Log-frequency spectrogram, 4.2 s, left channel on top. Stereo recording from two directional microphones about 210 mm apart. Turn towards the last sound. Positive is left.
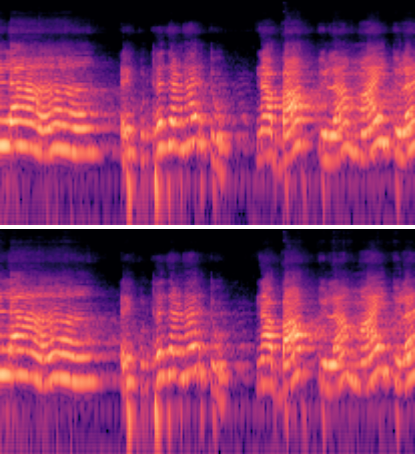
turn(degrees=40)  # may be behind; listen again after turning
